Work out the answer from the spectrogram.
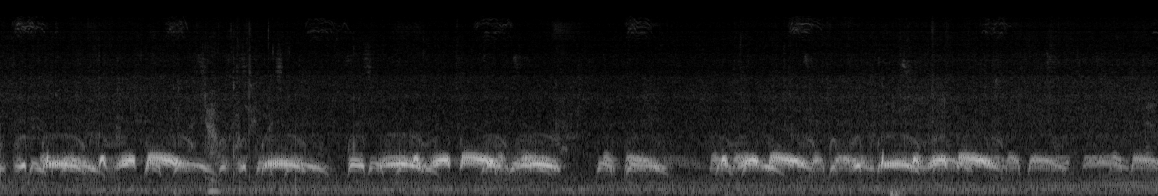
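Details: Spotted dove cooing in long, nearly continuous phrases of low, rounded, slurred notes, grouped in bursts separated by short gaps, a faint click near the start and light background hiss throughout.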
